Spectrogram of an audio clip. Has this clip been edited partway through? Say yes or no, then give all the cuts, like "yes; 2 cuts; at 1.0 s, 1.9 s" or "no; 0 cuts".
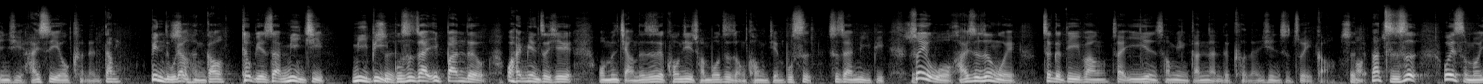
no; 0 cuts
